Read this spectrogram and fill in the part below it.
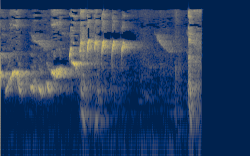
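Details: White-rumped shama in training to become a fighter, giving a brief run of rapid warbled whistles that climb higher before fading, ended by a sharp harsh burst.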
